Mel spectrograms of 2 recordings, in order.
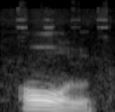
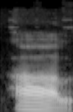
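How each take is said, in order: First: The word is said with a British vowel. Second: The word is said with an American vowel. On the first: "in British I P A all" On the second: "American says all"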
